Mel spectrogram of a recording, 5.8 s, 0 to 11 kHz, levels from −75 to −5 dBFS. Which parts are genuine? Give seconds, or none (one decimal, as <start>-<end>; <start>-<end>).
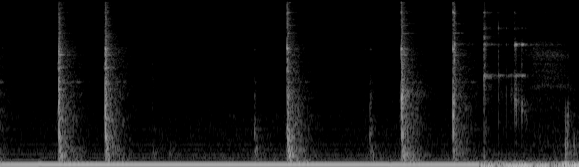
0.0-4.8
